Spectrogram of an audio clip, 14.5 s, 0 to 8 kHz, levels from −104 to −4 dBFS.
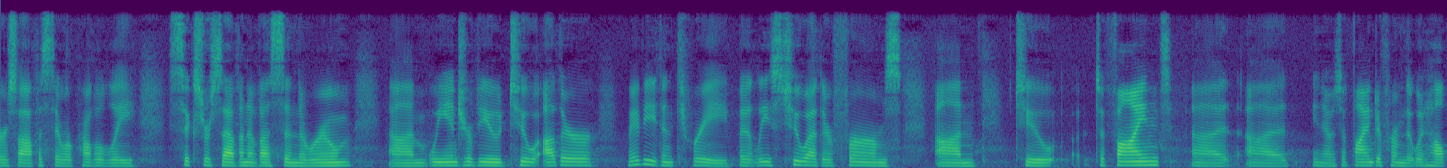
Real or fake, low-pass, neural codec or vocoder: fake; 7.2 kHz; autoencoder, 48 kHz, 32 numbers a frame, DAC-VAE, trained on Japanese speech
